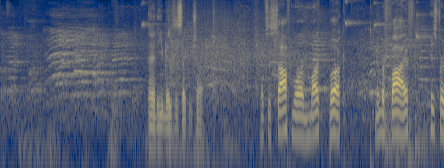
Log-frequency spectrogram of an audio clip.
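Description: A crowd cheers and shouts in the stands.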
